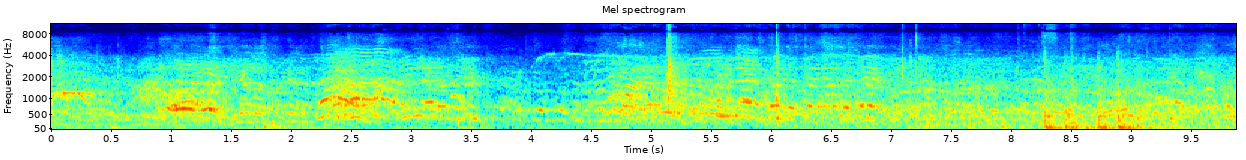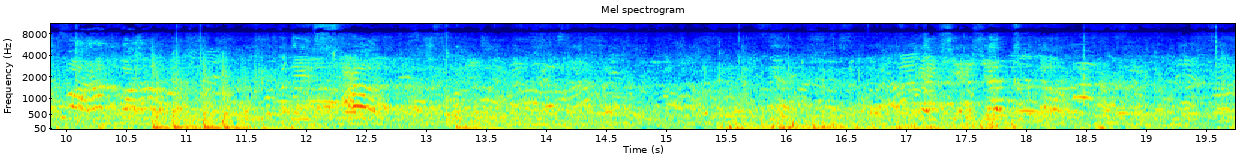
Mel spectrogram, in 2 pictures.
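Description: Men talk and shout nearby outdoors.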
